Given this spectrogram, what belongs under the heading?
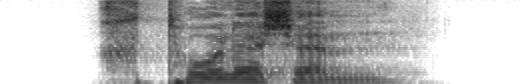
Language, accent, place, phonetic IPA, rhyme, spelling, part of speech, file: German, Germany, Berlin, [ˈçtoːnɪʃm̩], -oːnɪʃm̩, chthonischem, adjective, De-chthonischem.ogg
- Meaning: strong dative masculine/neuter singular of chthonisch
